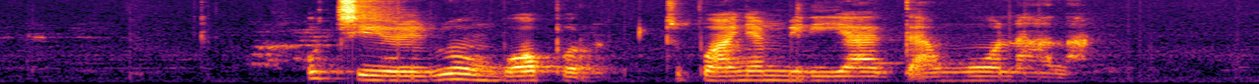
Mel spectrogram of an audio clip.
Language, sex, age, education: Igbo, female, 30-45, tertiary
